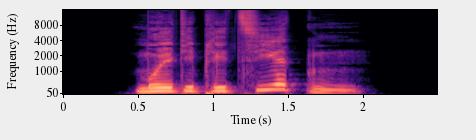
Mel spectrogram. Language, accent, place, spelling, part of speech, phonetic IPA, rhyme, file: German, Germany, Berlin, multiplizierten, adjective / verb, [mʊltipliˈt͡siːɐ̯tn̩], -iːɐ̯tn̩, De-multiplizierten.ogg
- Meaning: inflection of multiplizieren: 1. first/third-person plural preterite 2. first/third-person plural subjunctive II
